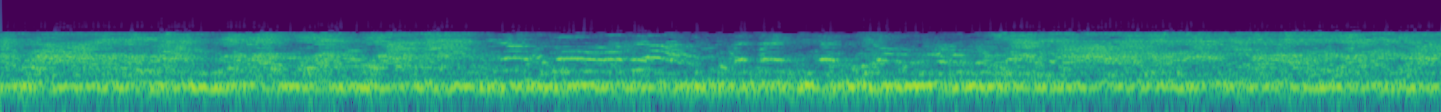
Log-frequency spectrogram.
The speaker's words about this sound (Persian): گروه‌های معترض که همین امروز هم در برابر مجلس تجمع کردند و شعار دادند.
